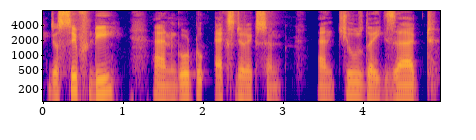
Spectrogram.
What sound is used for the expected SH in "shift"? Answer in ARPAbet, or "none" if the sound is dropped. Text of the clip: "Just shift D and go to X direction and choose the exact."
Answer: S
